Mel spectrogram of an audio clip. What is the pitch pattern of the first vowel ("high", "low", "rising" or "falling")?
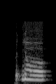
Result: low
